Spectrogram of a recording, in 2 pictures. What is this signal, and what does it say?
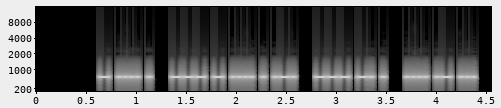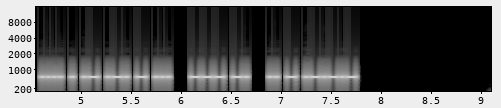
Morse code, heard as a keyed tone, about 40 wpm, 700 Hz. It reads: THE OTHER ONE HAS HEARTS ON IT.
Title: Additional Easy Phrases 40wpm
